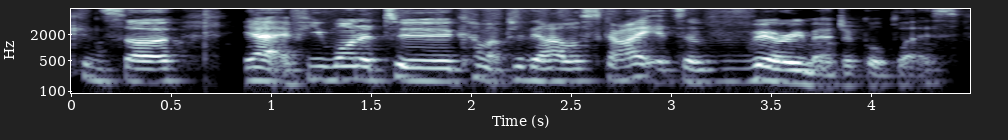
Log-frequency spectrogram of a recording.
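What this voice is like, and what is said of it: English accent with Dutch-like tinge. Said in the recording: “you almost sound like you've got a Dutch accent, but you're English”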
